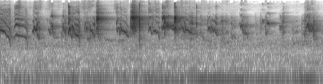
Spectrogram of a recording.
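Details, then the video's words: Budgerigar, an Australian parrot, singing: a dense run of rapid chirps, clicks and squeaky warbled notes crowding the treble, tumbling on without pause, over a steady low hum in the background. "Australian parrot singing#Australian parrot sounds#"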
